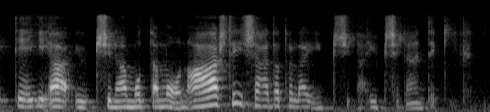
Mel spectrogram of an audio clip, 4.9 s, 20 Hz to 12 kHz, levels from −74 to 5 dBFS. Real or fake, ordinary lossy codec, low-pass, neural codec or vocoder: fake; none; 7.2 kHz; codec, 16 kHz, 0.9 kbps, LongCat-Audio-Codec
